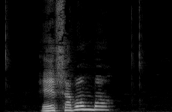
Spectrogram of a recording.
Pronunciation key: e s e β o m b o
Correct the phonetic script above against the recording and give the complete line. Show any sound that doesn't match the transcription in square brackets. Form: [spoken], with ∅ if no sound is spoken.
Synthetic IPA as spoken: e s [a] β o m b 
